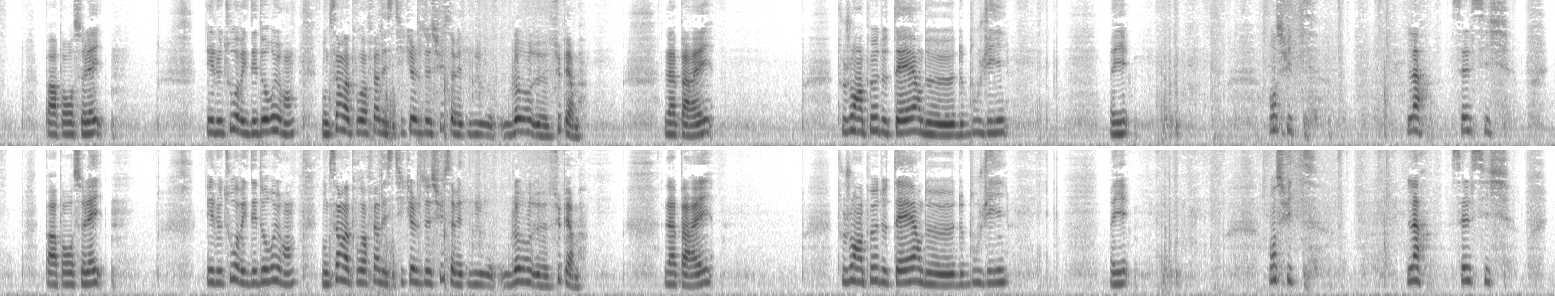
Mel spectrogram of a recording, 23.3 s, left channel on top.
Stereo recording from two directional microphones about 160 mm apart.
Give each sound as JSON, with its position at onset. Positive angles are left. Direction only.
{"t": 0.7, "sound": "speech", "side_deg": -50}
{"t": 2.6, "sound": "speech", "side_deg": -30}
{"t": 9.5, "sound": "a sound", "side_deg": -20}
{"t": 12.3, "sound": "speech", "side_deg": -25}
{"t": 16.6, "sound": "speech", "side_deg": -30}
{"t": 19.0, "sound": "speech", "side_deg": -50}
{"t": 21.9, "sound": "a sound", "side_deg": -45}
